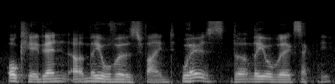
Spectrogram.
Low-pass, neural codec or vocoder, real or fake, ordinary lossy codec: none; codec, 16 kHz, 0.8 kbps, ZipCodec; fake; none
